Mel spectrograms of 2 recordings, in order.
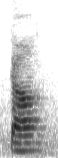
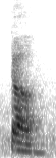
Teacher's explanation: टा में तालू में जुबान ने टक्कर मारी थी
